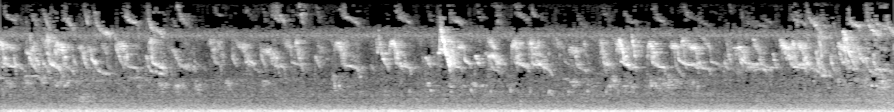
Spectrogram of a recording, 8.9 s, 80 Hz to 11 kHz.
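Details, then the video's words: Lowland white-eyes mainly feeding, 2 August 2022. Soft, high, rapid chips and twitters run throughout, with one brighter note near the middle, set against a low steady hum. "Lowland White-eye | Matang Dulong (Zosterops meyeni) - Mainly Feeding"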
